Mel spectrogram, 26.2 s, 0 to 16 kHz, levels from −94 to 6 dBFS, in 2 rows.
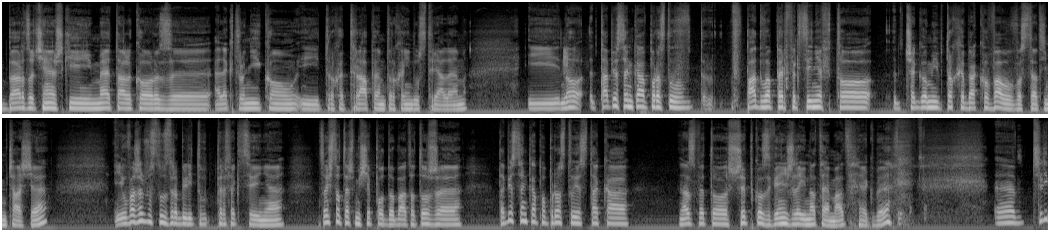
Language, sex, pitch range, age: Polish, male, 115-150 Hz, 20-39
